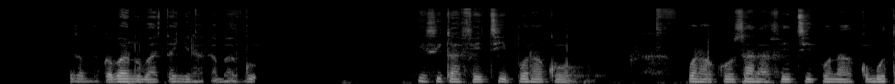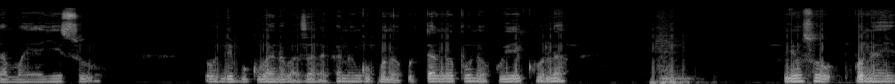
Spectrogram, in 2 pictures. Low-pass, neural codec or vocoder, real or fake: 14.4 kHz; none; real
